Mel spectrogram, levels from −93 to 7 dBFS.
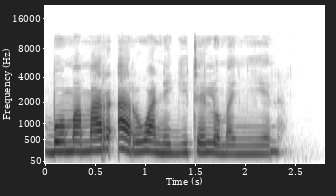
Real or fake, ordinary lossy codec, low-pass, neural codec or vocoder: real; MP3, 96 kbps; 10.8 kHz; none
